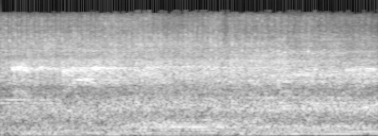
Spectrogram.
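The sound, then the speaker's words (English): A big Monster Jam monster truck, driven very slowly in Tampa by TV host Luke Burbank, rumbles steadily at low revs as it creeps along. The engine is loud, with a constant deep drone and a broad roar. No voices are present. “The guy from the TV show is going really slow in that monster truck.”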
